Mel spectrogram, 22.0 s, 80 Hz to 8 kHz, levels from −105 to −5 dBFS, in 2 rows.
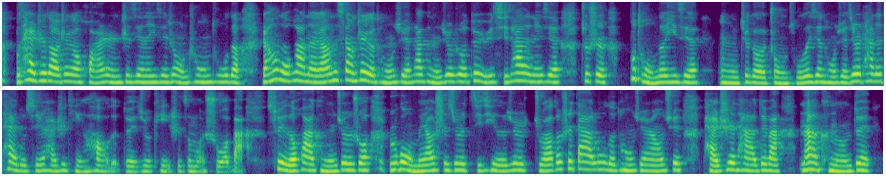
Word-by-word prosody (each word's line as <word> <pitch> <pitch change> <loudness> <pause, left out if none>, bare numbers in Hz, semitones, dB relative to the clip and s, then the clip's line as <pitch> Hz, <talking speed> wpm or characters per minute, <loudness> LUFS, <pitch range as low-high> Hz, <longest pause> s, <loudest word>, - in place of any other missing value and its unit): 不 230 - -1
太 290 +4 +3
知 275 0 +3
道 255 -3 +4
这 250 +2 -1
个 235 -2 +2
华 220 -2 -3
人 220 -2 0
之 230 +1 -3
间 230 0 0
的 220 - +1
一 220 - +1
些 225 +1 -1
这 - - -4
种 205 -4 -1
冲 225 +1 -1
突 230 0 -3
的。 220 -2 +2 0.3
然 235 +1 +2
后 320 +4 +1
的 270 -3 +3
话 275 -1 +2
呢， 235 -2 +1
然 225 +3 +3
后 - - +3
像 290 -2 +1
这 295 0 +4
个 250 - +4
同 215 -2 -1
学， 220 -2 0
他 245 +2 -1
可 240 - -6
能 205 -3 -1
就 240 +3 +1
是 240 - 0
说， 240 -1 +2
对 260 +1 0
于 220 +1 -2
其 225 -1 -6
他 270 +3 +2
的 260 - 0
那 235 0 -2
些 230 -1 +1 0.3
就 260 - -3
是 240 -3 +2 0.3
不 345 - 0
同 220 - 0
的 220 +1 +2
一 225 0 0
些 215 -1 0 0.3
嗯， 200 -2 0
这 225 +4 -4
个 200 -2 +2
种 190 -1 -2
族 195 +1 -3
的 220 - +3
一 - - -1
些 230 +1 +1
同 210 -2 -1
学， 210 -1 -1
就 250 +3 +4
是 255 - +4
他 255 +1 -5
的 250 0 +1
态 250 -2 -1
度 200 -2 -3
其 195 +1 -6
实 210 - -1
还 205 -3 -3
是 215 +3 -3
挺 200 -4 -7
好 185 0 -3
的， - - -7
对， 180 -1 -4
就 185 +2 -7
可 180 - -24
以 190 0 -7
是 185 - -12
这 185 +1 -8
么 180 +1 -7
说 170 -3 -5
吧。 - - -5 0.3
所 265 -3 +2
以 - - +6
的 200 0 +8
话 220 0 +2
可 215 0 -5
能 185 -1 +1
就 230 +4 +2
是 225 - +3
说， 225 0 +2 0.2
如 230 +1 +2
果 250 +1 +6
我 215 - +3
们 190 0 +2
要 205 +2 +3
是 225 0 -2
就 230 +2 -1
是 220 - +3
集 210 -1 -8
体 215 +2 -3
的 195 -2 0
就 225 +2 0
是 220 - +1
主 210 - -3
要 200 0 +3
都 245 +4 +1
是 270 +2 +1
大 260 -2 +1
陆 245 +1 -1
的 220 -2 +1
同 210 -1 +1
学， 210 -1 -2
然 200 -1 -1
后 195 - 0
去 225 +1 0 0.3
排 195 -3 +2
斥 235 +4 +3
他， 220 -3 +1
对 220 +2 +1
吧？ 200 -2 +2 0.2
那 235 +2 +4
可 220 -1 -1
能 185 -1 +1
对 215 -1 +2
220 Hz, 340 characters per minute, -21 LUFS, 205-235 Hz, 0.3 s, 的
